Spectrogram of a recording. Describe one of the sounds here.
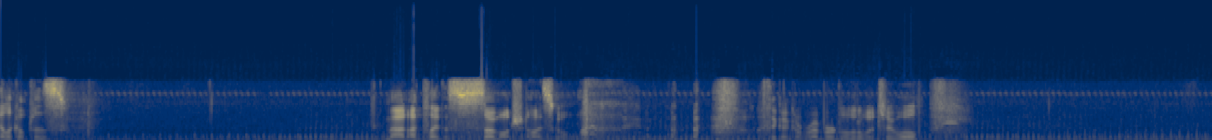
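A helicopter's rotor chops steadily overhead.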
